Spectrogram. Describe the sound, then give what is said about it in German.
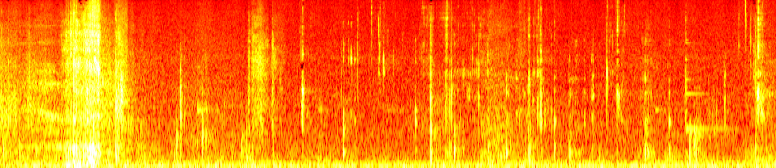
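Someone eating, with quiet, irregular crunches and biting clicks scattered throughout and one louder crunchy burst near the start. “Hör bloß mit des Gequassel auf. Lass mich essen.”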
